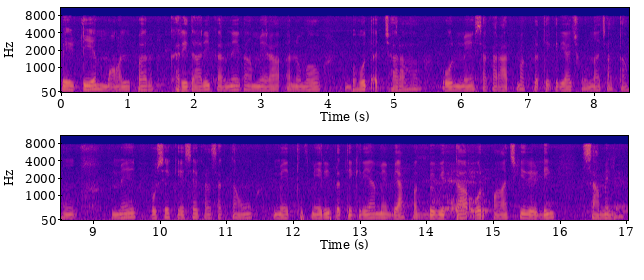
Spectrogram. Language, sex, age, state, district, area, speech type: Hindi, male, 30-45, Madhya Pradesh, Harda, urban, read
